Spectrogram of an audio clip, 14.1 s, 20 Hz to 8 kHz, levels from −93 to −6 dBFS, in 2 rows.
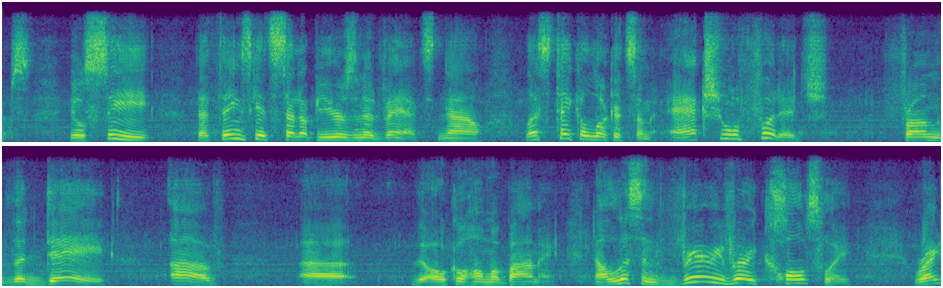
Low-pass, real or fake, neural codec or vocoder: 7.2 kHz; real; none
